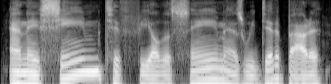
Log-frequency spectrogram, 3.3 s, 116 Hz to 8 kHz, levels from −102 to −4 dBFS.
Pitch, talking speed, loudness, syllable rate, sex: 120 Hz, 220 wpm, -17 LUFS, 4.6 syllables/s, male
